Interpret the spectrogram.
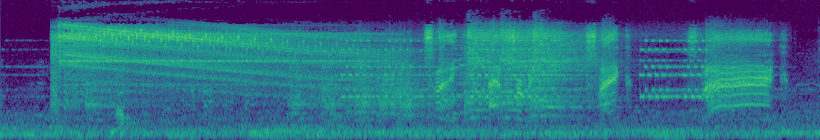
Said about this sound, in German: Äh, äh das, ist, das ist ja mal ein geiles, äh, geiler Klingelton,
